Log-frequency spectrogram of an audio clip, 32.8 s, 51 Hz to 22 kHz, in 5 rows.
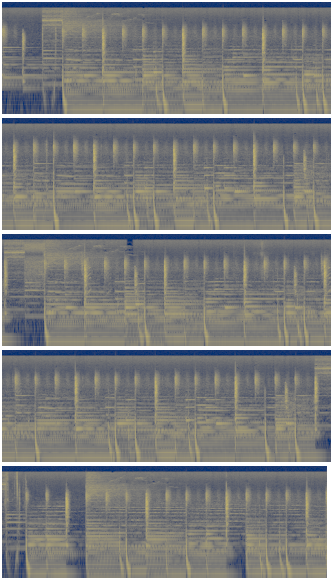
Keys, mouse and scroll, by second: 3.4-6.7 scroll up 1, 6.7 click, 7.7 1, 8.5 Return, 9.9 click, 10.4 scroll down 1, 11.0 alt+middle click, 11.5 alt+scroll up 1, 12.4-14.8 drag, 15.4 typing, 16.1 Return, 17.1 click, 17.6-18.3 scroll up 1, 19.0 alt+middle click, 19.3 alt+scroll up 1, 19.7-21.7 alt+drag, 22.0 3, 22.1 Return, 22.6 click, 23.5 5, 23.6 Return, 24.1 scroll down 1, 24.9 alt+middle click, 25.0 alt+scroll up 1, 25.3 alt+middle click, 25.5 click, 26.0-27.3 shift+drag, 27.3 shift+click, 29.5 5, 29.6 Return, 29.8 click, 29.9 scroll down 1, 30.1 alt+middle click, 30.2 alt+scroll up 1, 30.4 alt+middle click, 30.9 click, 31.6 shift+click.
